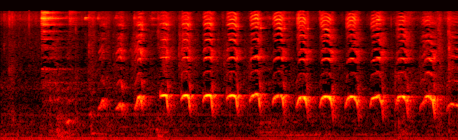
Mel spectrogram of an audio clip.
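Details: Four-week-old German Shorthaired Pointer puppies, one crying in a rapid series of short, falling whimpers, about three each second, steady and insistent after a brief rustle at the start.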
